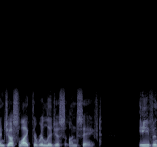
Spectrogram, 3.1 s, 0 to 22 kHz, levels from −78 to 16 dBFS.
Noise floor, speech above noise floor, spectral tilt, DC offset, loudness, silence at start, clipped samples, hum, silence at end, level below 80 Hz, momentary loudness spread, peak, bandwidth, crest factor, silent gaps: -87 dBFS; 66 dB; -5 dB/octave; under 0.1%; -22 LUFS; 0 s; under 0.1%; none; 0 s; -82 dBFS; 13 LU; 0 dBFS; 9 kHz; 22 dB; 2.05-2.11 s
